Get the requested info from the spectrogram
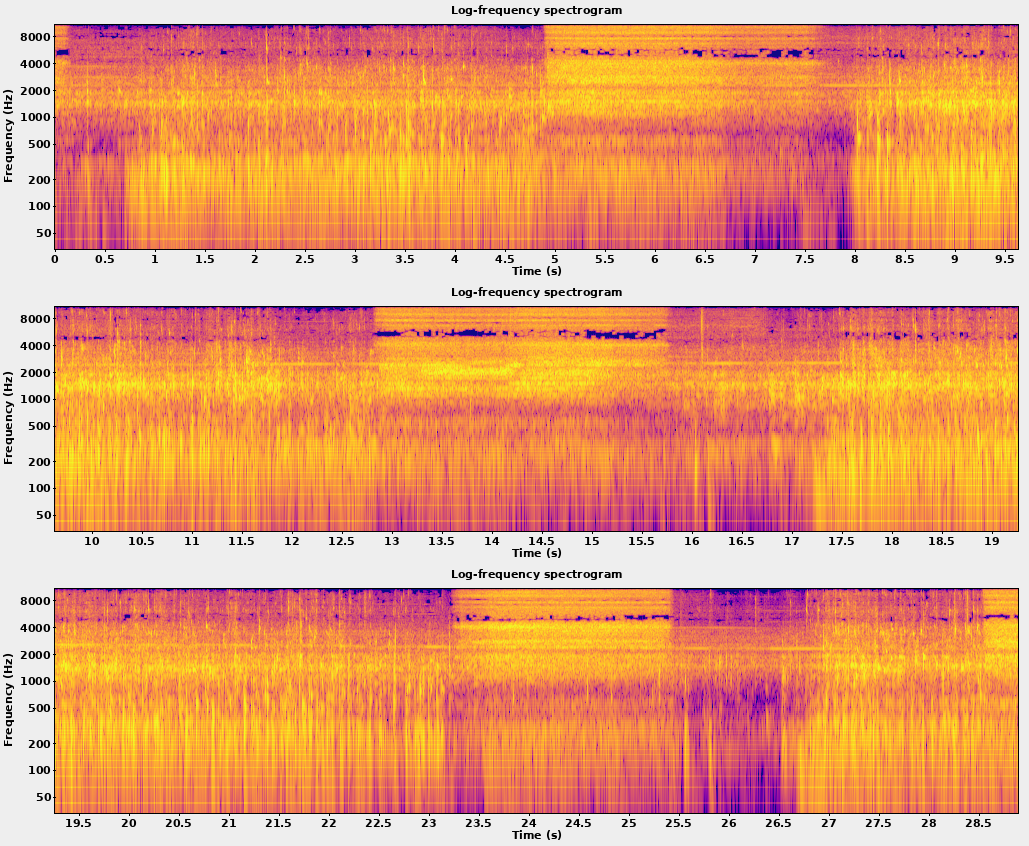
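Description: A scuba diver breathing through a regulator: slow breaths, each a short hiss of inhaled air followed by a longer gurgling rush of exhaust bubbles, about three breaths in all.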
